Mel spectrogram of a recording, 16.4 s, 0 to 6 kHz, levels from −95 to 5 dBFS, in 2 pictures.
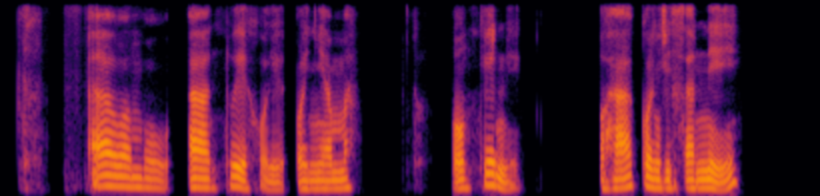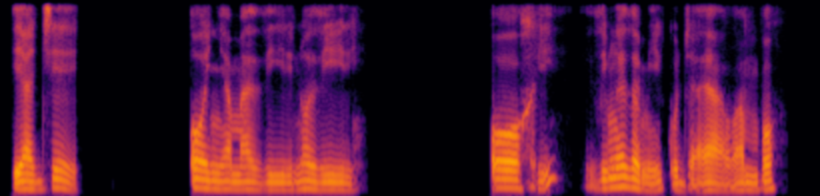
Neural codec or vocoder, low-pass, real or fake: autoencoder, 48 kHz, 128 numbers a frame, DAC-VAE, trained on Japanese speech; 5.4 kHz; fake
